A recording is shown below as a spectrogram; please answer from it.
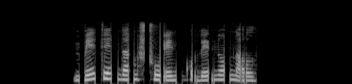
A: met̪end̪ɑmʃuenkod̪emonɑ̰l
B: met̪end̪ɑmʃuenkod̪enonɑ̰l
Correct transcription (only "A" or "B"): B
